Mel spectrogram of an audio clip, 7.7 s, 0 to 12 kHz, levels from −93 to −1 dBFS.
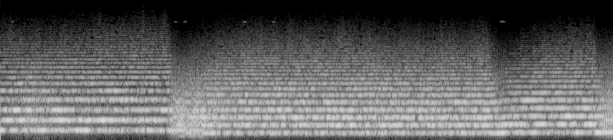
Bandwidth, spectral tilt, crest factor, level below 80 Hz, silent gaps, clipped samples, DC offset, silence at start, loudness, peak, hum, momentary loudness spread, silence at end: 6 kHz; -9 dB/octave; 12 dB; -64 dBFS; none; under 0.1%; under 0.1%; 0 s; -20 LUFS; -8 dBFS; none; 2 LU; 0 s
